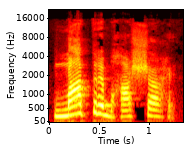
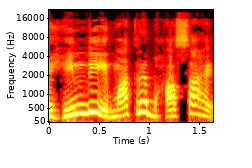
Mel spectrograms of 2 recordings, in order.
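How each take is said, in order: First: मातृभाषा slowly, with a clear sh; slow, careful sh in मातृभाषा; correct sh sound. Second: मातृभाषा with a plain s, "bhaasa"; wrong s for sh. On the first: Shown as a demonstration. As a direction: say maatr-bhaa-SHA for मातृभाषा, drawn out. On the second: Retold or imitated. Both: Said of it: "बेटा, भाषा नहीं है".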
